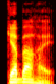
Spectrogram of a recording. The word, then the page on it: cabaret: francais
